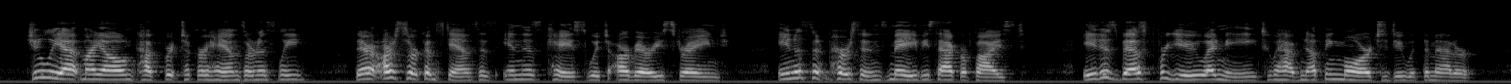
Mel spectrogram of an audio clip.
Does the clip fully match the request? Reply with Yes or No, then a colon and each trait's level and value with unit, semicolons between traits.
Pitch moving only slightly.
No: average, 3.6 semitones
